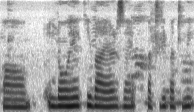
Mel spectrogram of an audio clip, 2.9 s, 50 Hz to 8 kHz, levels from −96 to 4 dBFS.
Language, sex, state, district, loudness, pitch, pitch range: Hindi, female, Madhya Pradesh, Dhar, -14 LUFS, 210 Hz, 205-220 Hz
